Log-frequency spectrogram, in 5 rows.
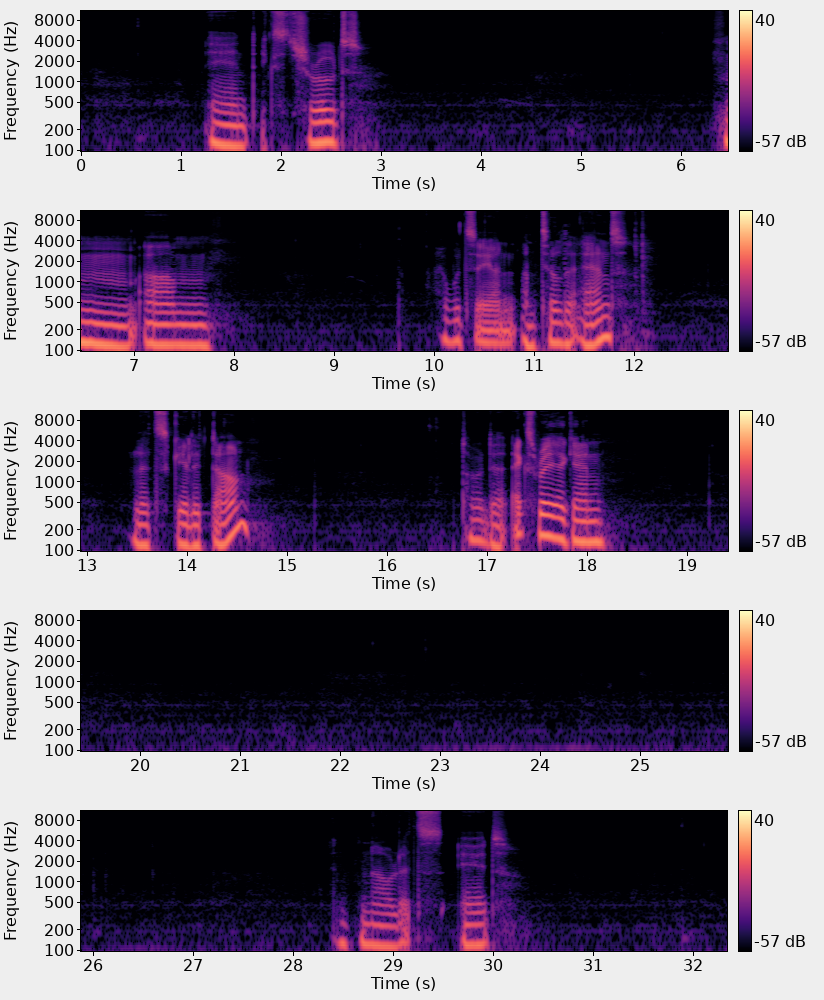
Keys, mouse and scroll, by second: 0.5 click, 16.4-19.4 drag, 29.2-32.3 drag.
